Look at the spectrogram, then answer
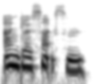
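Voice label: "anglo-saxon", British English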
